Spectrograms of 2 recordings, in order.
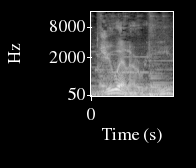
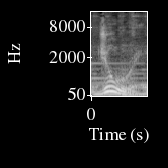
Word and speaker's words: jewelry: jewelry apparently with four syllables that's too many so we only use two of them it's not jewelry it's jewelry there are many more so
